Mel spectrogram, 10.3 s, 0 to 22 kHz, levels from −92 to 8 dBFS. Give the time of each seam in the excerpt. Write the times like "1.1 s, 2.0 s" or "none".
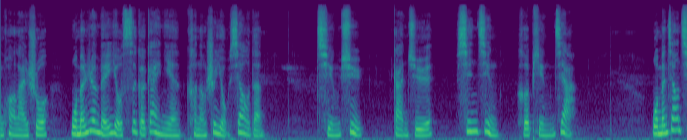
none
